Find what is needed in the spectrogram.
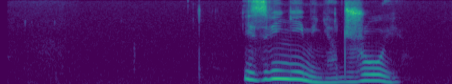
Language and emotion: Russian, sad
